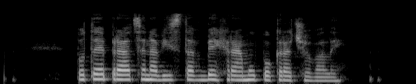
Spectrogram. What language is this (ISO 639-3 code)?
ces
